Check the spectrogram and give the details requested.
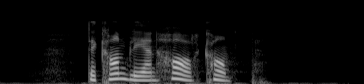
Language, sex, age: Norwegian, female, 35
